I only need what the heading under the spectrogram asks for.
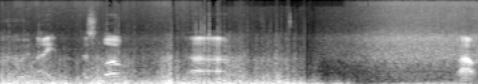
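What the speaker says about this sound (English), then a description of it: "Wow, it's windy." Strong wind buffeting a microphone on the Kalalau Trail along Kauai's Napali Coast, a loud continuous rumbling roar with gusts that swell and ease, a voice speaking briefly over it.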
